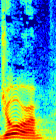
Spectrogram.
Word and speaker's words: Joram: So you can see these two with the same name both reigned together pretty much at a similar time, and their names are pronounced Joram.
